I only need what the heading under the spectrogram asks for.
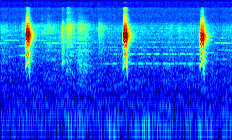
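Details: Calling alone without a companion, a tame white-breasted woodswallow utters three brief rasping nasal notes about one and a half seconds apart, with soft rustling sounds between them.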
